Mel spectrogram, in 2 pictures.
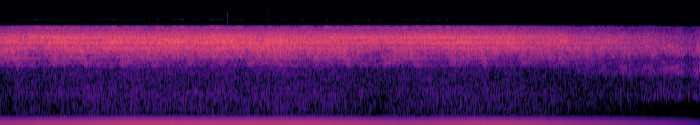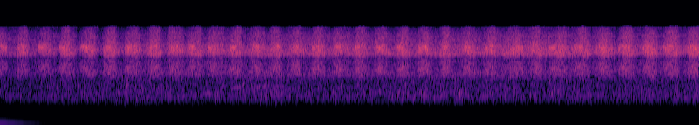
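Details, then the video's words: Cicada sound shifting from a smooth, continuous high hiss into a rhythmic pulsing buzz after about six seconds, the pulses coming roughly twice per second. "Tiếng ve sầu kêu || The sound and picture of the Cicada"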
